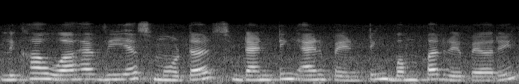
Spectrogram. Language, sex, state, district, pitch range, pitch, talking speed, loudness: Hindi, female, Haryana, Charkhi Dadri, 205-240 Hz, 220 Hz, 125 wpm, -14 LUFS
